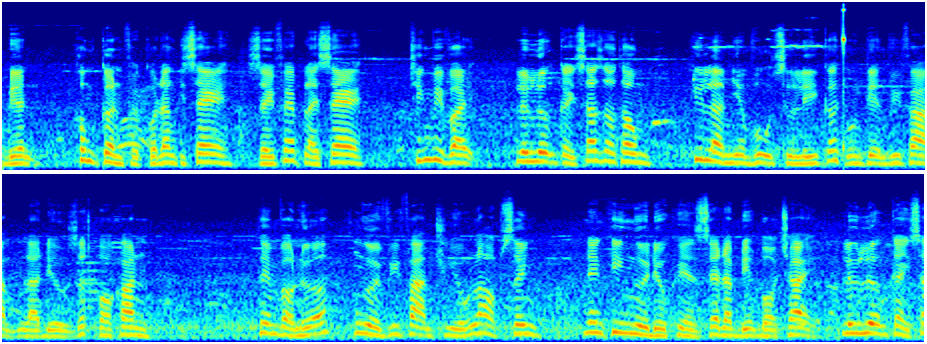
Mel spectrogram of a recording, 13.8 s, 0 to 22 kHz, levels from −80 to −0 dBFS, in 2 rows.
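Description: The audio carries four brief bursts of damaged data in a compressed stream, at about 1.33, 6.30, 9.55 and 13.17 s, each heard as a short chirp, squawk, click or hole. Corrupted bytes make the decoder misread the affected frames and lose sync until it finds the next frame header. On a spectrogram each shows as a thin vertical smear of broadband or oddly banded energy; the waveform shows a short, jagged discontinuity.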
